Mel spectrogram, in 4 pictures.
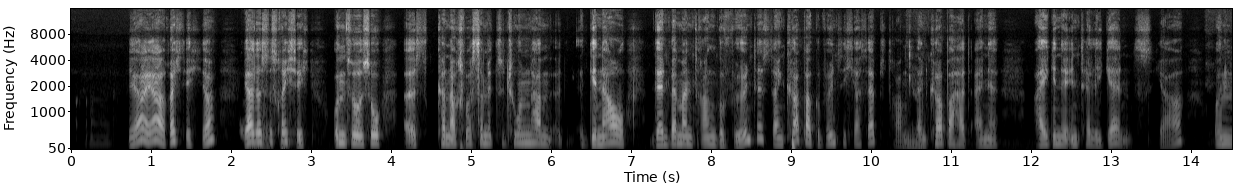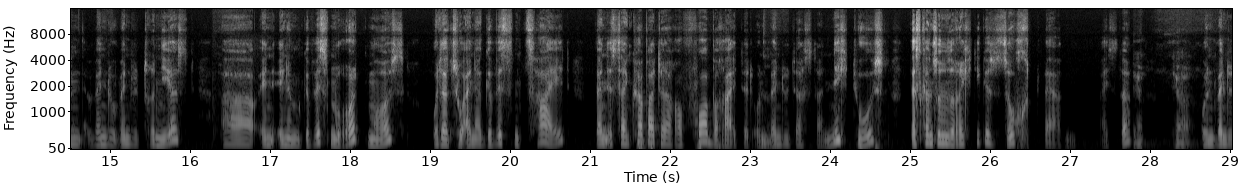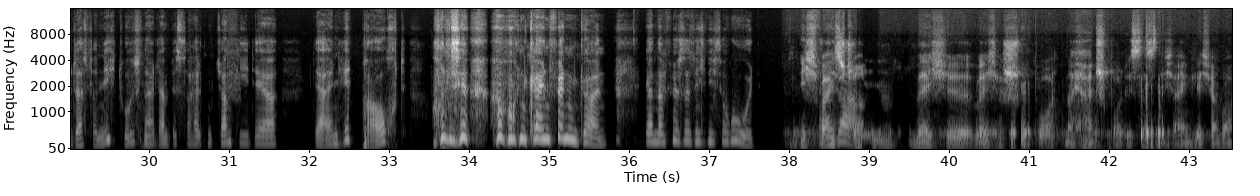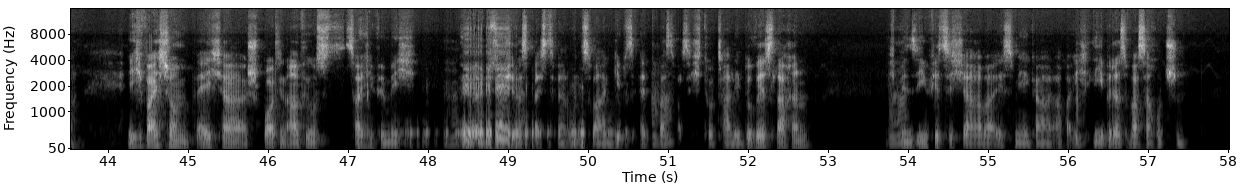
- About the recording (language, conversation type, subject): German, unstructured, Wie wirkt sich Sport auf die mentale Gesundheit aus?
- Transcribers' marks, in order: static; other background noise; distorted speech; laughing while speaking: "und und keinen"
